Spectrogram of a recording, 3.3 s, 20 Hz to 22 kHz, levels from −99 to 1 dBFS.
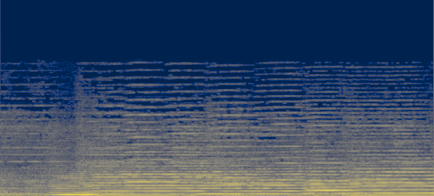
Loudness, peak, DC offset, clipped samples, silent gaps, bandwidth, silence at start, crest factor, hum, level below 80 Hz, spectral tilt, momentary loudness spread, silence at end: -19 LUFS; -6 dBFS; under 0.1%; under 0.1%; none; 12.5 kHz; 0 s; 14 dB; none; -56 dBFS; -5.5 dB/octave; 6 LU; 0 s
